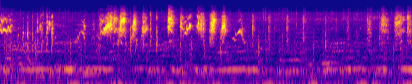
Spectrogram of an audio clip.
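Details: A group of parakeets munching seeds and fresh veggies, chirping in rapid, bright, rasping bursts with a few rising squeaks, over a constant low hum and faint pulsing tones.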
